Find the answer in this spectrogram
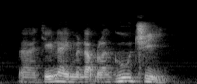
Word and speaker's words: Gucci: Chữ này mình đọc là Gucci, đọc theo tiếng Ý bởi vì nó có nguồn gốc từ tiếng Ý. Ok, chứ mình không đọc là Gucci, Gucci là sai. Ok, đọc là Gucci.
